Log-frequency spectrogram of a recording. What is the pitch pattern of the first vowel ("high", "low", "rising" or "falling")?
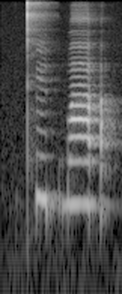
high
